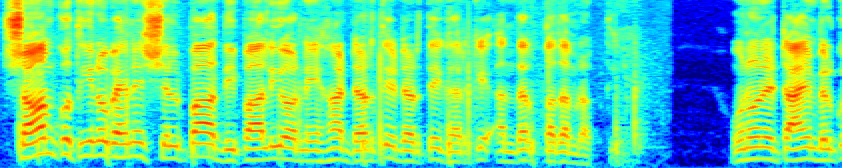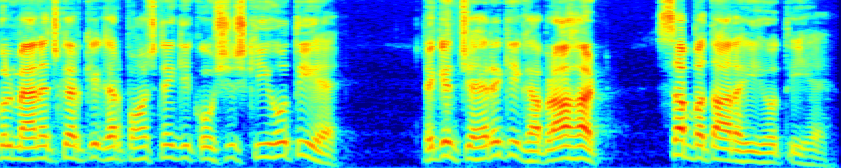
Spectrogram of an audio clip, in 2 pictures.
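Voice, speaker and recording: High-pitched man narrating a dramatic story. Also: fairly quick, a bit bright.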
